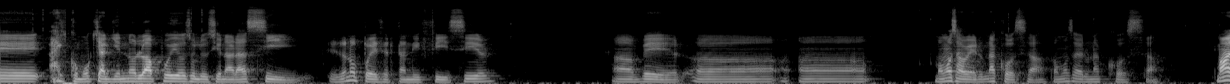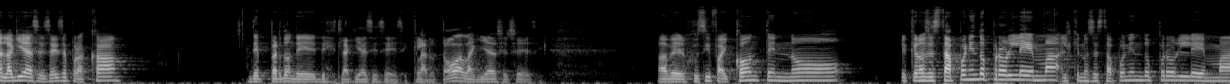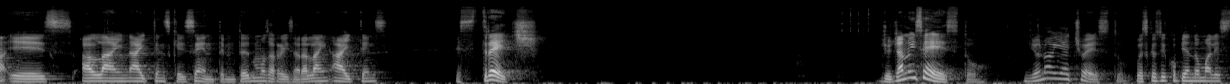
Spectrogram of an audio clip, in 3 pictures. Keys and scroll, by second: 24.9 shift+super+Left, 25.9 super+s, 33.8-35.3 typing, 36.6 super+s.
